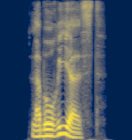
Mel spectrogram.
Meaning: second-person singular present of laborieren
- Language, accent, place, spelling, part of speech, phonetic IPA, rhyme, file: German, Germany, Berlin, laborierst, verb, [laboˈʁiːɐ̯st], -iːɐ̯st, De-laborierst.ogg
